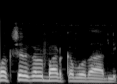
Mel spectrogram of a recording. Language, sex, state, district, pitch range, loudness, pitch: Kannada, male, Karnataka, Chamarajanagar, 150-195 Hz, -20 LUFS, 175 Hz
